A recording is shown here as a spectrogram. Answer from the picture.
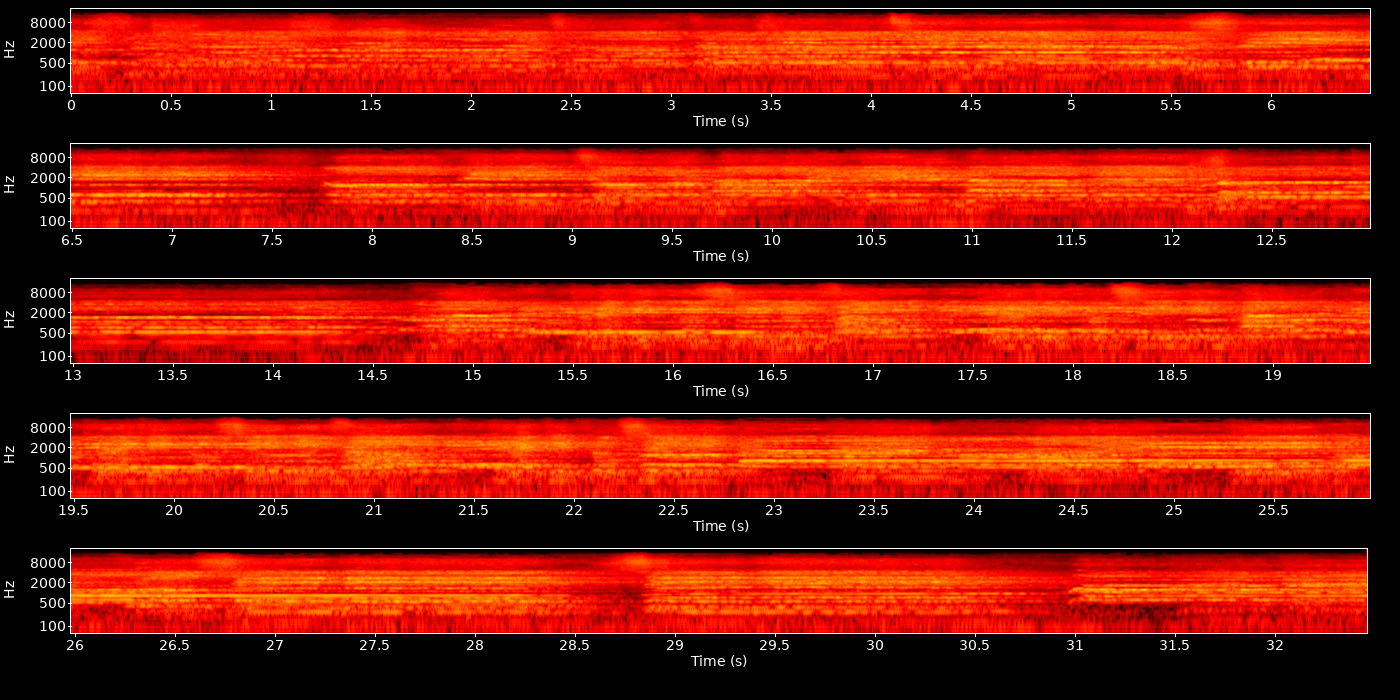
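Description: Mixed choir singing unaccompanied in parts: held chords of many voices, with short breaks between phrases.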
